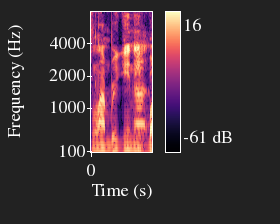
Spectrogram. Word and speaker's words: Lamborghini: Because Mr. Lamborghini bought a Ferrari. Dude, just pronounce it correctly, Lamborghini. – I did Lamborghini. – You're saying Guinea. It's Guinea. Lamborghini.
